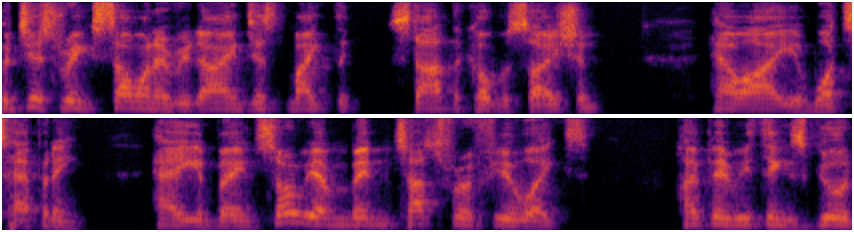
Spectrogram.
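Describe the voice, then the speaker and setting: A man with an Australian accent speaks at a very fast pace in a fairly high pitch. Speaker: school sports director. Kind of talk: interview.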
